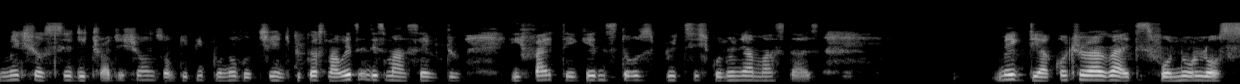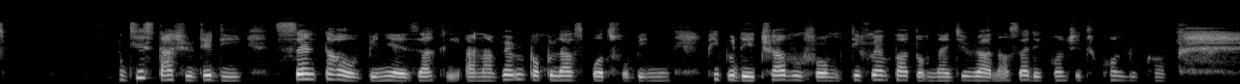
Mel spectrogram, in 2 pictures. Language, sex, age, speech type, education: Nigerian Pidgin, female, 15-29, spontaneous, secondary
